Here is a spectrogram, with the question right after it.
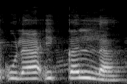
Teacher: कल्ला जो है इसमें लाम को मोटा ना करें. कल्ला नहीं पढ़ना.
